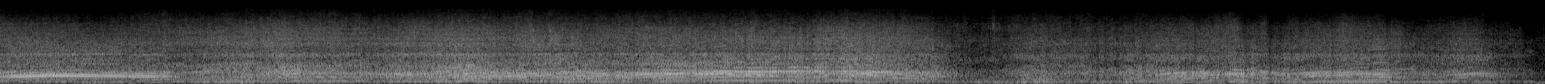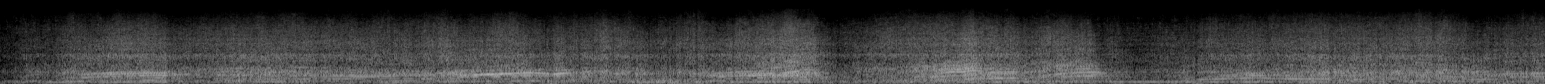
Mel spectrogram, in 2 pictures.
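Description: Engines of several demolition derby cars revving hard and dropping back again and again, their pitch sweeping up and down, as the cars shove and ram into one another.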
